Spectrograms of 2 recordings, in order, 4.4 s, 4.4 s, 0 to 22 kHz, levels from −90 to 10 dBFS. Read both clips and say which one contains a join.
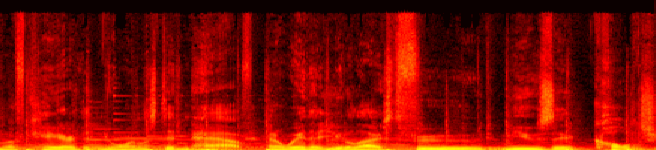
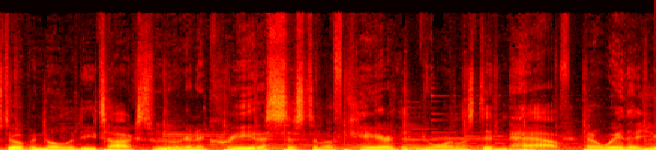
second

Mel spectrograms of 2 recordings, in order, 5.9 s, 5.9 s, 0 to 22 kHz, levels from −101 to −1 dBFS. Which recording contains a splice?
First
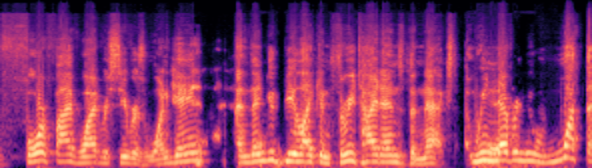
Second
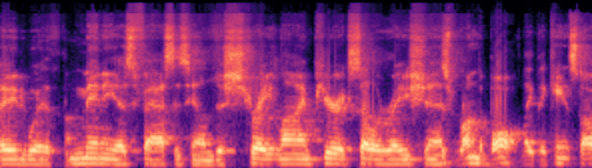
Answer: second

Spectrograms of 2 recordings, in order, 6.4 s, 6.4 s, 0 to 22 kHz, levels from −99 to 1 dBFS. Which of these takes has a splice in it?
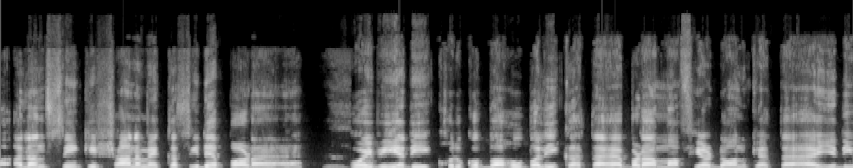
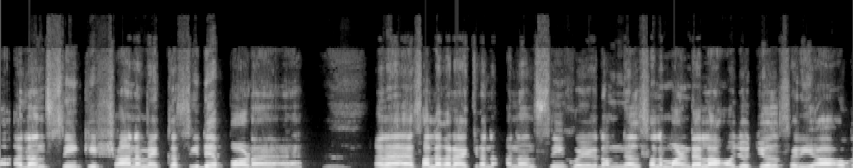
first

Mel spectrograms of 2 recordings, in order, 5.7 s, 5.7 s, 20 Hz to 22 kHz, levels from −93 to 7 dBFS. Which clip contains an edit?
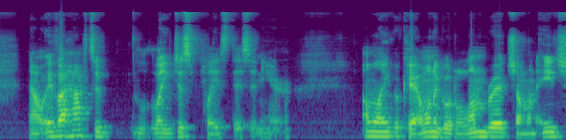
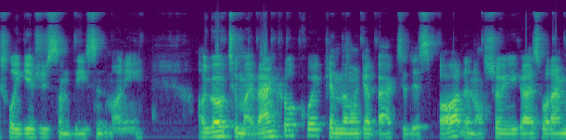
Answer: first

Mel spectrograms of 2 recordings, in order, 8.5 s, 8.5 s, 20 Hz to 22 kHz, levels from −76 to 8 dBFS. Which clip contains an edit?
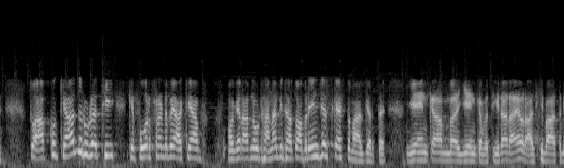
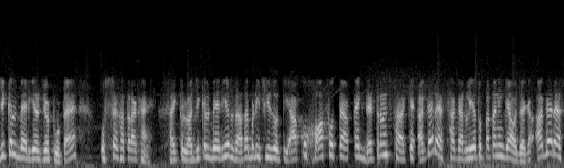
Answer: first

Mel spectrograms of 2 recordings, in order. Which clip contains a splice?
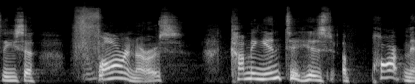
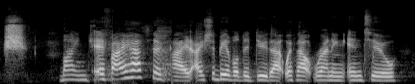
second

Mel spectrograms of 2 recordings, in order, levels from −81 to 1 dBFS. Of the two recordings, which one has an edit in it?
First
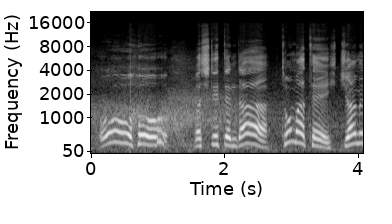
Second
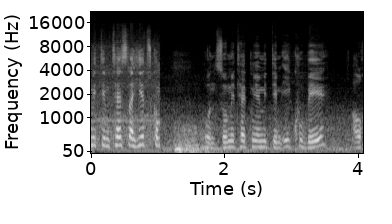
second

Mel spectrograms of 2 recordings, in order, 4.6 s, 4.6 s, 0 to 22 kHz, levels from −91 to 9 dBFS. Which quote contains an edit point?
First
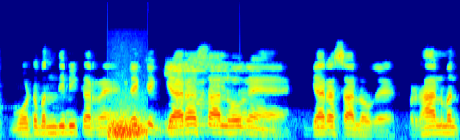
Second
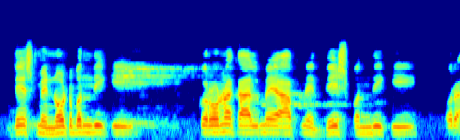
first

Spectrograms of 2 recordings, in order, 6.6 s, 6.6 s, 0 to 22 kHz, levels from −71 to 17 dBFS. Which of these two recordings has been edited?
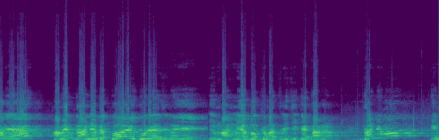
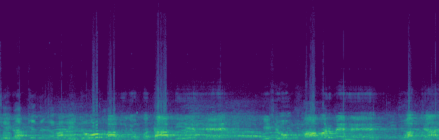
first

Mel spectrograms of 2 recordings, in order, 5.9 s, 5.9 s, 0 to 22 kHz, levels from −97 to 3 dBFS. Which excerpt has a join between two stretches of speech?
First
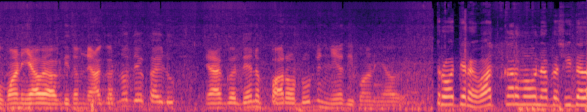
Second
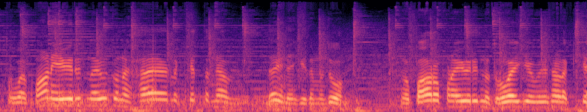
first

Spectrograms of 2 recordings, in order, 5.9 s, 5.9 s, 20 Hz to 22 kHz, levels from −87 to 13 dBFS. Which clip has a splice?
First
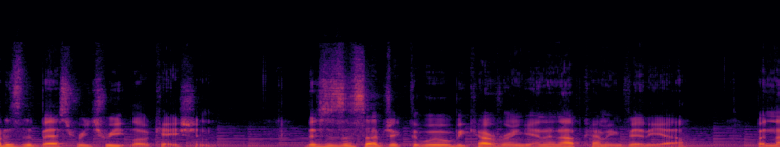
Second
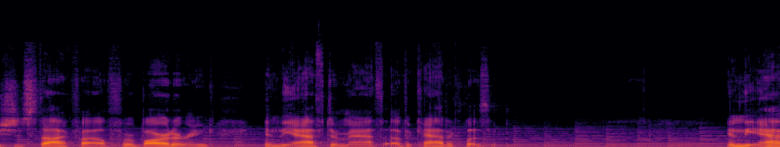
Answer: first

